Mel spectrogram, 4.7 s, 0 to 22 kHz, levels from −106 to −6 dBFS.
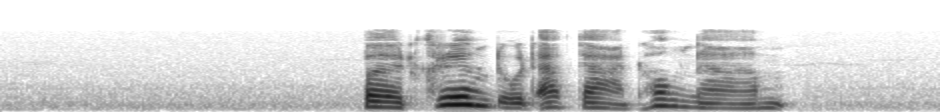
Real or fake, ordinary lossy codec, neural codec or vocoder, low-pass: real; none; none; 7.2 kHz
